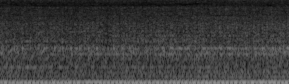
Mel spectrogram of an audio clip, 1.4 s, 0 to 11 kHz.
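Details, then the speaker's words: Sea-Doo 951 DI after custom rebuild, air system fed shop compressed air at a steady 80 psi, fuel pressure steady though reading high against the 107 psi spec; deep, even idle around 1450 rpm with steady low thrum, no misses or surges; normal idle. "here we're running smooth steady we should be idling at around 1450 rpm that's perfect"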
